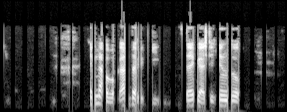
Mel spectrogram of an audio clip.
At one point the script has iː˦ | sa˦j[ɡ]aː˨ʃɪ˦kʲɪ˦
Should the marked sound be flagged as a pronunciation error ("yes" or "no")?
no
